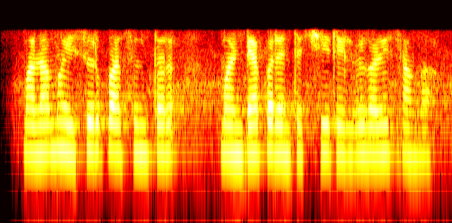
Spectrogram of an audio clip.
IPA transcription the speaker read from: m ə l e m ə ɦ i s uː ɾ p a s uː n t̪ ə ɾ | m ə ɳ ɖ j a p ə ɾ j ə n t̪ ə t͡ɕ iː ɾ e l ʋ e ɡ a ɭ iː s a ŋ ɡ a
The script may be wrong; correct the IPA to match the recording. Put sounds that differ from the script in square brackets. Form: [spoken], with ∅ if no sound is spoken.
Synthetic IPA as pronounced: m ə l [a] m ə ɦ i s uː ɾ p a s uː n t̪ ə ɾ | m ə ɳ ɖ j a p ə ɾ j ə n t̪ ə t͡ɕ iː ɾ e l ʋ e ɡ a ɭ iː s a ŋ ɡ a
